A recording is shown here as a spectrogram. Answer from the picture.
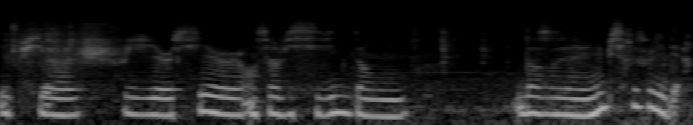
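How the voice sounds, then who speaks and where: At a moderate pace, a woman speaks at a medium pitch with fairly even intonation and very even loudness, with audible room echo around her. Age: 20s. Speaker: student and young mother. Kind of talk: interview testimony. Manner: hesitant, many fillers.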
